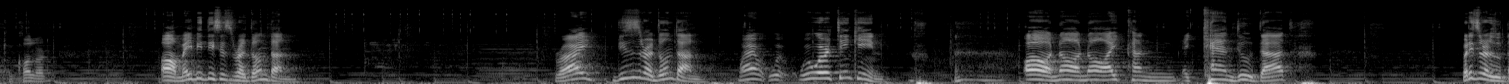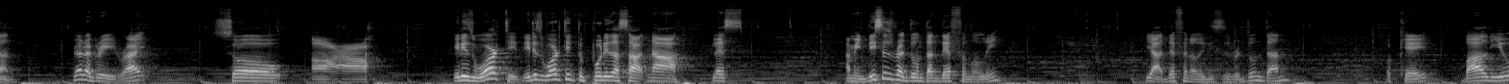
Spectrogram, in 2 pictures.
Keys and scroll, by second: 6.9 shift+super+Left, 7.2 BackSpace, 7.5 super+s, 13.3 super+z, 15.1 super+z, 24.2 shift+super+Left, 24.6 BackSpace, 25.1 super+s, 26.8 shift+super+Left, 27.1 BackSpace, 27.7 super+s, 28.6 BackSpace, 28.8 super+s.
